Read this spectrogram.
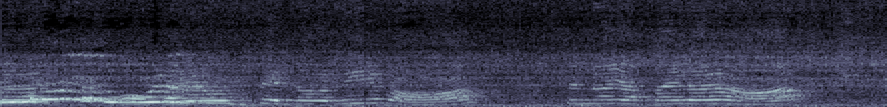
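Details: Piano, a pet female Siberian Husky who began talking at six months old, indoors in a small room, giving wavering, yodel-like harmonic moans that rise and fall, loud at first and then softer with a few separate swooping phrases.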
